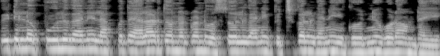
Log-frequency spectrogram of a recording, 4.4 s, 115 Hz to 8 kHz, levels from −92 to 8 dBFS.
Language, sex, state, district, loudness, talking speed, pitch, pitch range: Telugu, male, Andhra Pradesh, Krishna, -14 LUFS, 165 wpm, 170 Hz, 160-180 Hz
